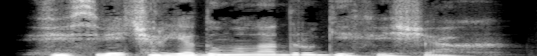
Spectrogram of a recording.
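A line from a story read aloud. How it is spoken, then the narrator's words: Whisper. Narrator (Russian): прошептала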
